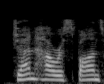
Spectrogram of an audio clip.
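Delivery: usual speaking voice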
